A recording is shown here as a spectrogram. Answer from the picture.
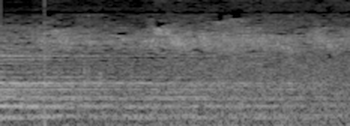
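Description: The echo of a muezzin's amplified call to prayer dying away after the phrase "Allahu akbar", over about half a second. It leaves a steady, low open-air background hum.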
